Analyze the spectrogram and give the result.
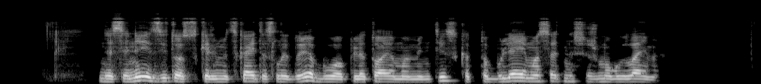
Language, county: Lithuanian, Vilnius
